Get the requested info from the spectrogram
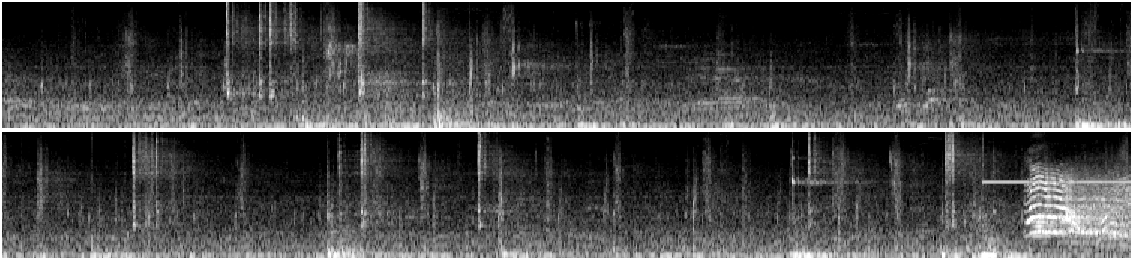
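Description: Épée bout: scattered sharp clicks and taps of fencers' feet and blades over a low hall hum. Near the end a steady high electronic tone sounds from the scoring machine as a touch registers.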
